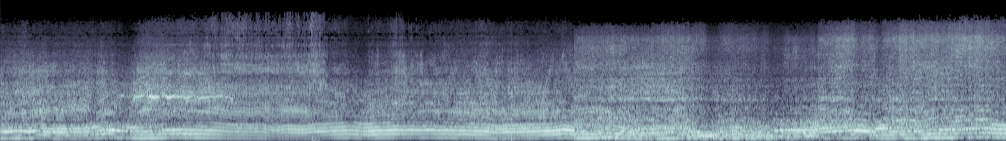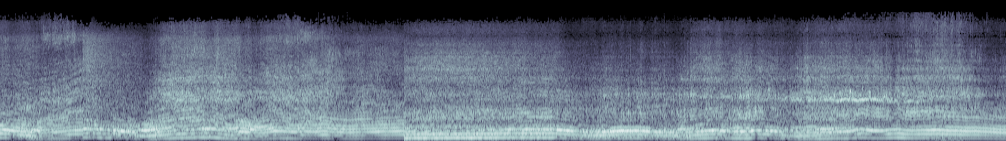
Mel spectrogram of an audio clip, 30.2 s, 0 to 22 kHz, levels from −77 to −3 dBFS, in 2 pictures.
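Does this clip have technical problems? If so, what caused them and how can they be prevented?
Yes. Hard clipping runs throughout: the signal arrives about 6 dB hotter than one stage can pass, so the tallest peaks, roughly one sample in a hundred, are sliced flat. Those flattened tops add high harmonics, heard as crackle on loud moments. Keeping gain low enough to leave headroom before that stage prevents it.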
